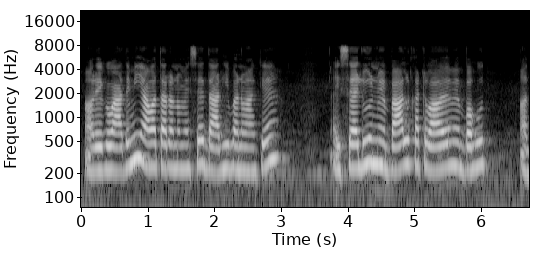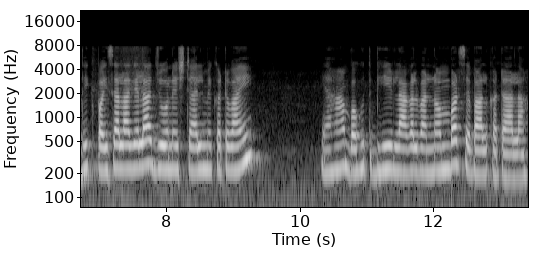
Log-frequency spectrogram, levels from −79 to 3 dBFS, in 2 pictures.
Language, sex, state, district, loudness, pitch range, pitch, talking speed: Bhojpuri, female, Bihar, Saran, -17 LUFS, 210-235 Hz, 220 Hz, 145 wpm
